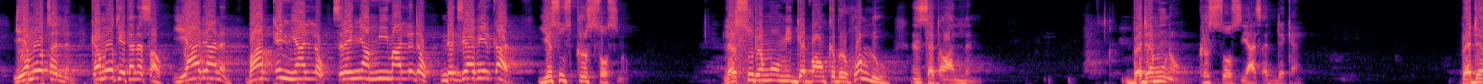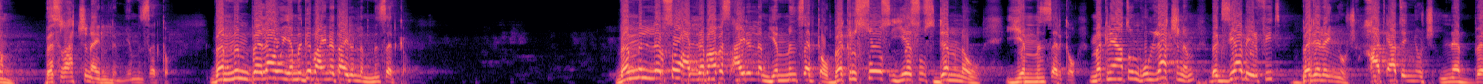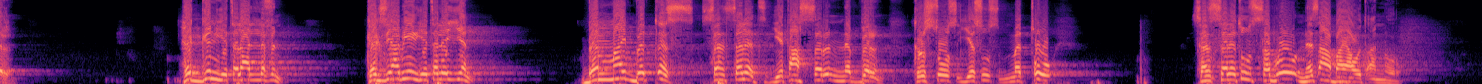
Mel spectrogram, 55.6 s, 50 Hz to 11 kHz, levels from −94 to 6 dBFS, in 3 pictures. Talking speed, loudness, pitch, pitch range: 70 wpm, -16 LUFS, 225 Hz, 170-260 Hz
